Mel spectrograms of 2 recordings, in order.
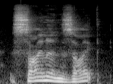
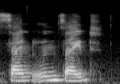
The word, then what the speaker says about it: Sein und Zeit: You're pronouncing it pretty close. Sein und Zeit.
